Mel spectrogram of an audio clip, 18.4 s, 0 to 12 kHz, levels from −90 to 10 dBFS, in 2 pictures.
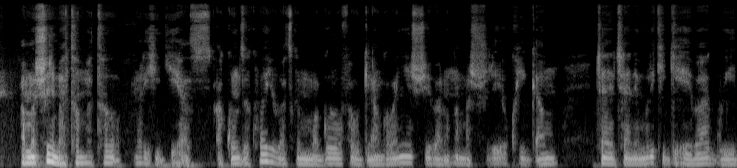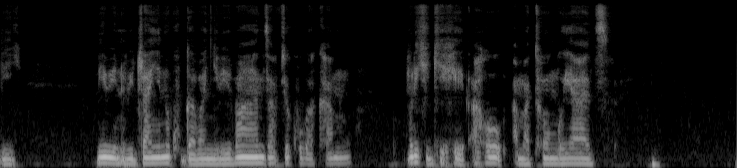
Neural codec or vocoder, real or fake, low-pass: none; real; 10.8 kHz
